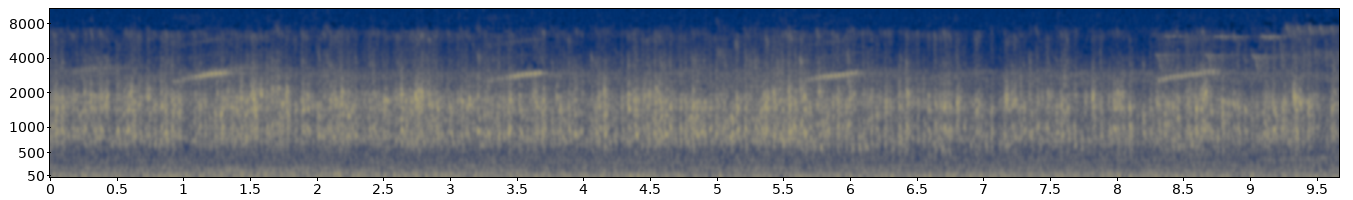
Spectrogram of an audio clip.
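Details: An urban frog chorus mixed with sounds of city life. Thick, continuous croaking fills the whole stretch, and brief upward-sliding whistled calls come roughly every two seconds over a soft background hum.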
